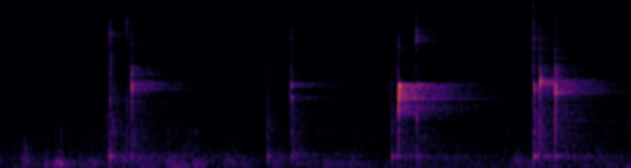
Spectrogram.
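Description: A small bell rung four times, a second or so apart, each ring a clear high tone that fades away; the third ring, about four seconds in, is the loudest.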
